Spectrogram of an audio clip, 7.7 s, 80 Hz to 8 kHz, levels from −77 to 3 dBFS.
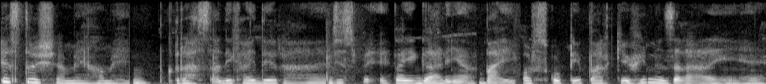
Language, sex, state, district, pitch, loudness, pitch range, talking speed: Hindi, female, Bihar, Sitamarhi, 215 Hz, -18 LUFS, 190-235 Hz, 170 wpm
